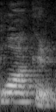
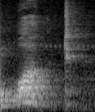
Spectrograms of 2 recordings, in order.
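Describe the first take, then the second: First: The ending is an extra 'id' syllable. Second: The ending is a short 't' sound. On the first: The speaker calls it wrong. "we don't say walk it" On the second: The speaker calls it right. "we say walked"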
